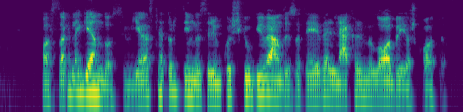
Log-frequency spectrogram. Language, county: Lithuanian, Vilnius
